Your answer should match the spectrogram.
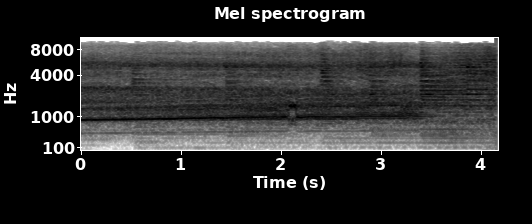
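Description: A man singing one long, high note into a microphone, slid up into and held for about three and a half seconds before breaking off, over live worship backing music.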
